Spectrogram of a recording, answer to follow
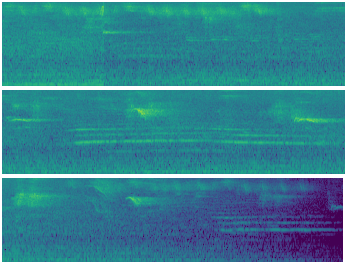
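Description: Birds calling over a steady outdoor background rumble: short chirps that drop in pitch recur every second or two, with a few longer held whistles in between. It all fades out over the last couple of seconds.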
